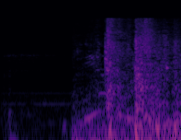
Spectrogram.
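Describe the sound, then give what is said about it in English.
After a brief quiet moment, loud, heavy blows pound against a door in quick succession, harsh, with a rattling, crashing edge to each hit. “Yeah, he's beating on this door here.”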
